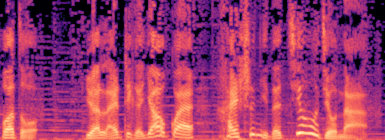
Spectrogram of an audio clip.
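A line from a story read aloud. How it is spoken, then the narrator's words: Laughing. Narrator (Chinese): 悟空听了，笑着说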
